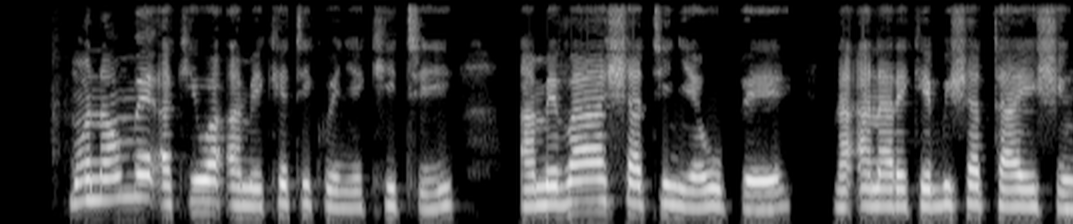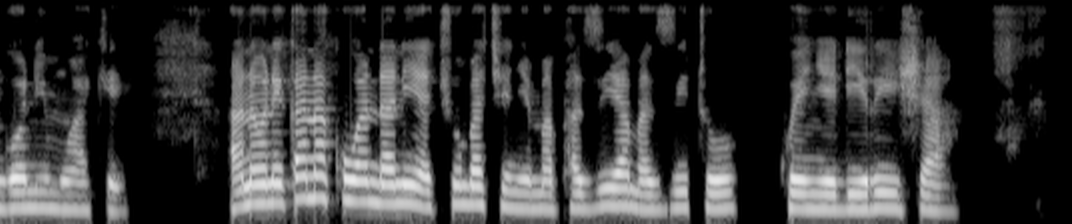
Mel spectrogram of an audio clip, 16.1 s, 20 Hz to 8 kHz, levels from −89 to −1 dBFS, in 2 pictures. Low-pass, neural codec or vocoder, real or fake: 7.2 kHz; none; real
